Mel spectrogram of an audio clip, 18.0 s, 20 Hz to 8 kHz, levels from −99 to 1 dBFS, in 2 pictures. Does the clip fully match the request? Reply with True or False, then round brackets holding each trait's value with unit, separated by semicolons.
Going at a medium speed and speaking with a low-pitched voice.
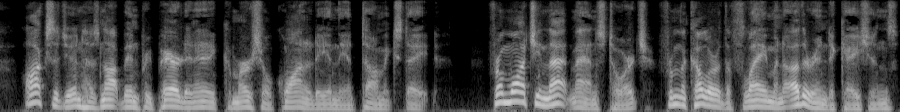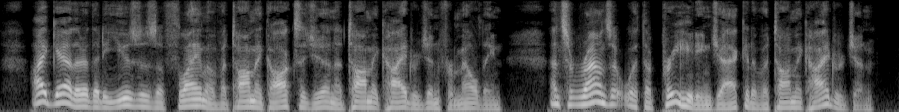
True (170 wpm; 105 Hz)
